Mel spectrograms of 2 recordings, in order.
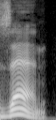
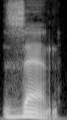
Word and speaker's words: Zen: or meditation that constitutes zen. Zen is simply the Japanese way of pronouncing dana.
